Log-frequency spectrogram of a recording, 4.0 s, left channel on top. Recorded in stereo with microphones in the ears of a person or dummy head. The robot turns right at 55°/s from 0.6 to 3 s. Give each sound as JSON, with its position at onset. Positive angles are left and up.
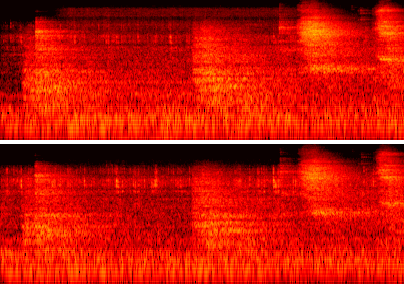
{"t": 0.2, "sound": "a drawer", "side_deg": -55, "distance_m": 1.7}
{"t": 2.8, "sound": "chewing", "side_deg": 65, "distance_m": 1.8}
